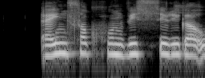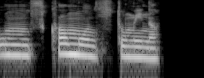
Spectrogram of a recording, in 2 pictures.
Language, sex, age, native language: Icelandic, female, 30-39, Polish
